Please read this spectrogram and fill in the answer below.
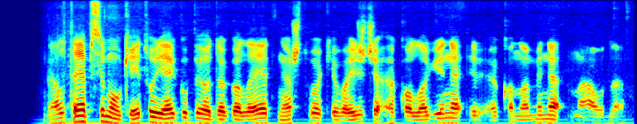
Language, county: Lithuanian, Marijampolė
